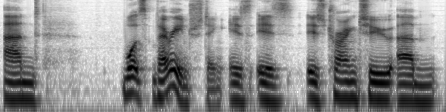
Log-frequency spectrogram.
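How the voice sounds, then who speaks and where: A man co-hosting a wildlife podcast, explaining things thoughtfully with frequent pauses and restarts. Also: lowish voice, fairly bright tone. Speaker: podcast co-host. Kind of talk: conversational podcast discussion.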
